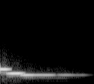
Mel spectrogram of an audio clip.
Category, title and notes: Sound effects > Electronic / Design
Sine Aww
A sweet lil ringtone/chime, made in Ableton, processed in Pro Tools. I made this pack one afternoon, using a single sample of a Sine wave from Ableton's Operator, stretching out the waveform, and modulating the pitch transposition envelope.
bleep, chirp, gui, processed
